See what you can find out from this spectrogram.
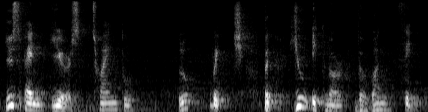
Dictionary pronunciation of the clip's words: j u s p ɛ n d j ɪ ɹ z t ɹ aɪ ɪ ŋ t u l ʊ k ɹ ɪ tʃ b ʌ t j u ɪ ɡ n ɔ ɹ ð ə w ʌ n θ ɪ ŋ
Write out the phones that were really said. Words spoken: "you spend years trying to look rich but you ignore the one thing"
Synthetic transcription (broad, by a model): j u s p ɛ n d j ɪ ɹ s t ɹ aɪ ɪ ŋ t u l ʊ k w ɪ tʃ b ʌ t j u ɪ ɡ n ɔ ɹ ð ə w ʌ n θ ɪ ŋ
